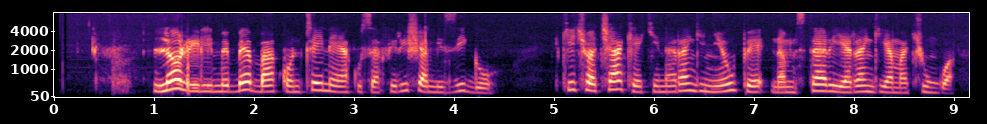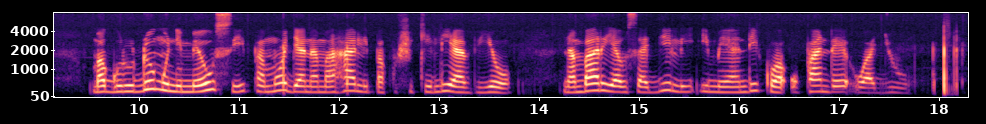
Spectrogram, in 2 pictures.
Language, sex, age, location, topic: Swahili, female, 25-35, Mombasa, government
